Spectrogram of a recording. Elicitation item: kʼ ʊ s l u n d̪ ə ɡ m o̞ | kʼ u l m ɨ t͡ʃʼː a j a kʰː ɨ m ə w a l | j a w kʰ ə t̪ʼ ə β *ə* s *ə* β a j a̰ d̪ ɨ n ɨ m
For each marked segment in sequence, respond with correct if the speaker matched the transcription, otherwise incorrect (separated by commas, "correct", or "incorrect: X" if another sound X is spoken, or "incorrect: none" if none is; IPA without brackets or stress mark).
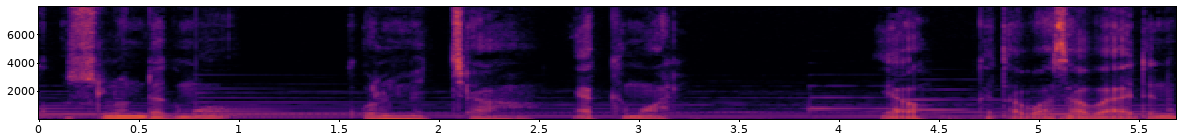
incorrect: a, incorrect: a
